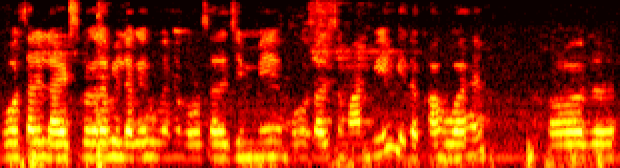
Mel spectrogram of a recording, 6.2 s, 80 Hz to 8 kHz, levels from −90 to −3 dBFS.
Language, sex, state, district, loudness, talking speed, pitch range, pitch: Hindi, female, Bihar, Muzaffarpur, -22 LUFS, 205 wpm, 205-220 Hz, 210 Hz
